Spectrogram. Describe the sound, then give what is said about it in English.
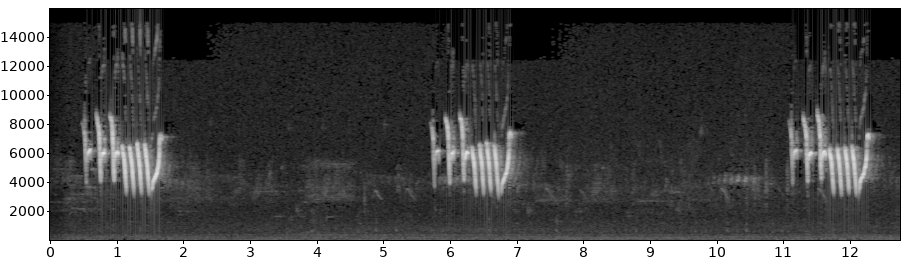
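A yellow warbler sings its bright, sweet mate attraction song three times, each burst a quick run of clear whistled notes rising to an accented end, spaced by a few seconds of quiet, alone. “The yellow warbler's mate attraction song, often heard as "Sweet, sweet, sweet, I'm so sweet,"”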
